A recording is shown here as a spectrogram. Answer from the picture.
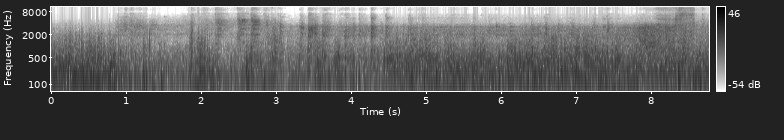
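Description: Wheels of a moving train coach heard from its open door: a steady rumble with wind, and irregular clickety-clack clicks over the rail joints. Near the end, a louder rush as an oncoming electric locomotive on the next track draws alongside.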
